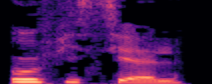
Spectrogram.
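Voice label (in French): "officiel", French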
